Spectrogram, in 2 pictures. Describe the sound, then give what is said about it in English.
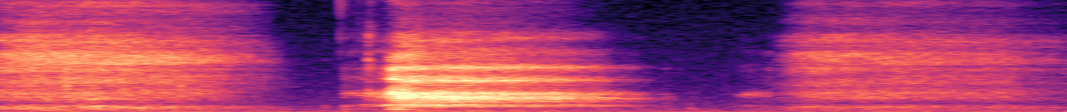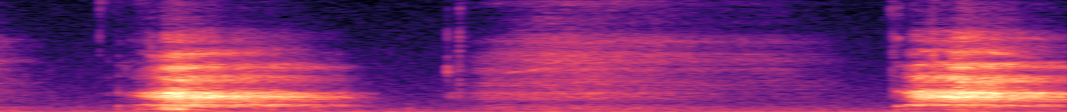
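Three deep breaths during a guided breathing exercise, each a long airy inhale and slow exhale in an unhurried rhythm, with no talking. “We're going to close our eyes and we're going to do three deep breaths.”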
